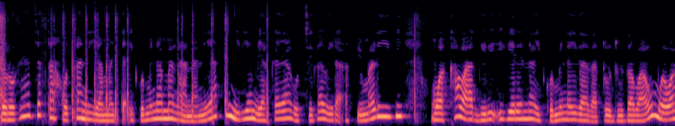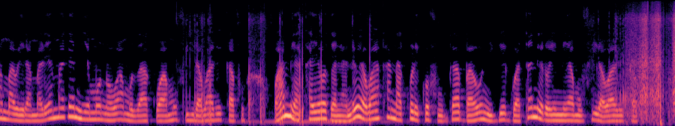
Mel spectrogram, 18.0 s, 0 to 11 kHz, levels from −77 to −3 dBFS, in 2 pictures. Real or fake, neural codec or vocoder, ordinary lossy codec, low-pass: real; none; none; none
